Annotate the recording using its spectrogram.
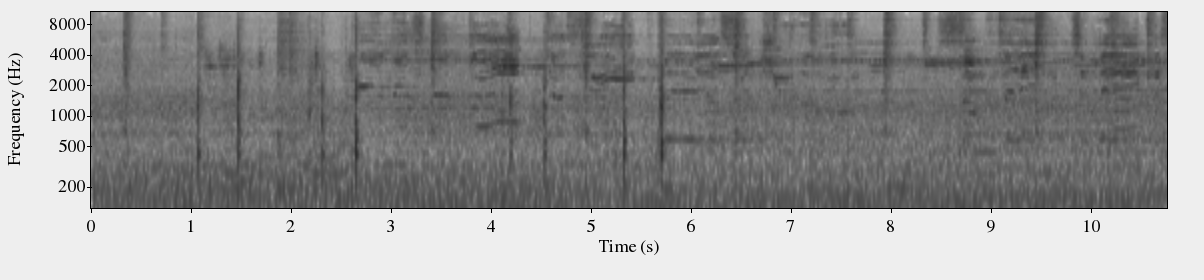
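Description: Steady low rumble of a moving van heard from inside the cabin, with music playing and occasional sharp clicks and knocks.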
